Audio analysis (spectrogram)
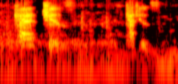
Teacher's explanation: Catch ends with ch, which is one of our buzzing sibilant sounds. So we need to add the syllable is onto it.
